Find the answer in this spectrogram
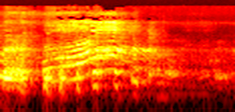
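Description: A baby and an adult laughing, with a high voice rising in pitch about half a second in, heard through a laptop speaker.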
